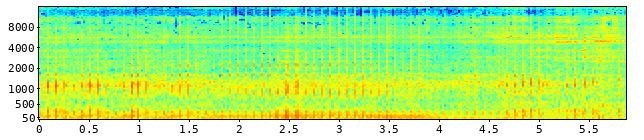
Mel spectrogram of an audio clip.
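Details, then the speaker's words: 1990 Yamaha PW50 two-stroke, just started after purchase: steady idle with a fast, uneven metallic rattle seemingly from the back of the engine, cause not yet looked into; otherwise runs well. "start as you can hear is a little bit of a rattle in the the coming from the engine back we uh look into that runs like a dream"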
